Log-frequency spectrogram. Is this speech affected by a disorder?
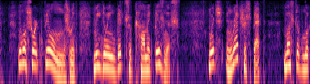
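Yes: cleft palate with lisp, cleft lip and palate, mild; therapy with Mrs. Adler.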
